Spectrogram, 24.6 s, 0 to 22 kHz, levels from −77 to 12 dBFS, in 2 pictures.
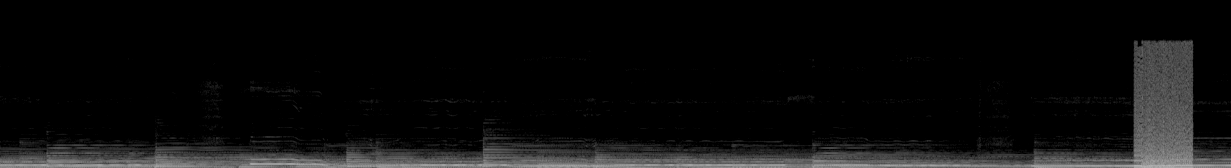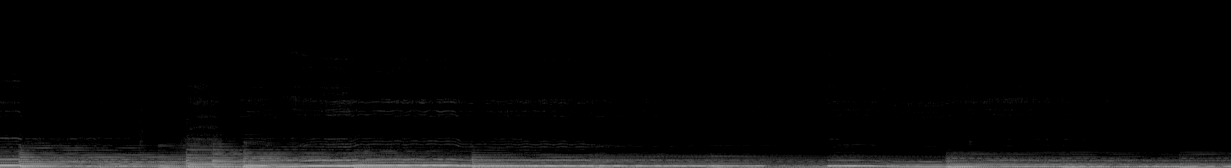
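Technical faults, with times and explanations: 11.34–11.92 s, integer read as float: the sample bits fit 32-bit integers read as 32-bit floats, so values jump between near-zero and far beyond range, producing an extremely loud, buzzing square wave.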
